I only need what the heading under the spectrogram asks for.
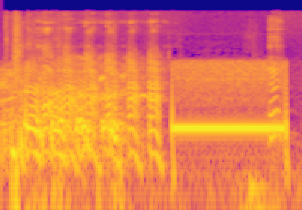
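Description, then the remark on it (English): Talking voices are followed by a single loud, steady telephone ring tone of an incoming phone call, a flat buzzing pitch lasting about a second before it cuts off. “You're going to call me and ask me if I showered?”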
